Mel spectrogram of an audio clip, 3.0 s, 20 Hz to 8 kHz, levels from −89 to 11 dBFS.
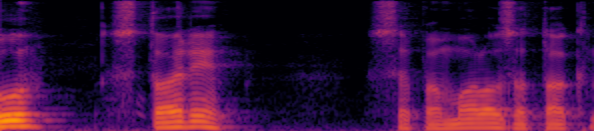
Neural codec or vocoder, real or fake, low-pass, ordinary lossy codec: none; real; none; none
